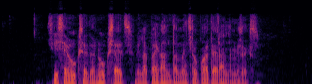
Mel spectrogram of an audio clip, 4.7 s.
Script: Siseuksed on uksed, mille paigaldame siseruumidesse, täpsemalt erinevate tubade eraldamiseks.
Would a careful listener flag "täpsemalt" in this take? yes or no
yes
